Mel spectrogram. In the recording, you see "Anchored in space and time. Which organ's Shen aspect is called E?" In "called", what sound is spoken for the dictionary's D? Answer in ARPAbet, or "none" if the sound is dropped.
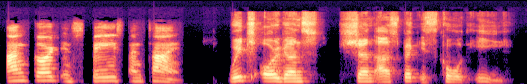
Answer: D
